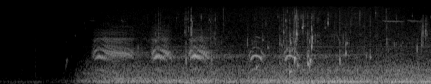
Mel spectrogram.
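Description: Outdoor dawn ambience fades in about a second in: birds calling over and over, short repeated calls about twice a second, over a steady hiss.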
